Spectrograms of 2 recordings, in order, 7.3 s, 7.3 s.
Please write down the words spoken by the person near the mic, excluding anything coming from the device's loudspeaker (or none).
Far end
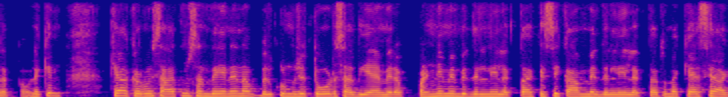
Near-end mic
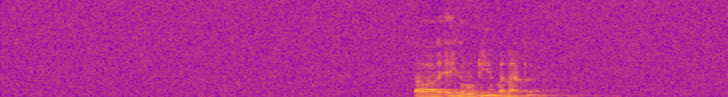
अ, एक रूटीन बना के,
